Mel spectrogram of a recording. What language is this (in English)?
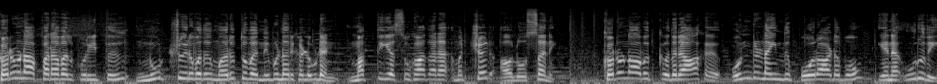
Tamil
